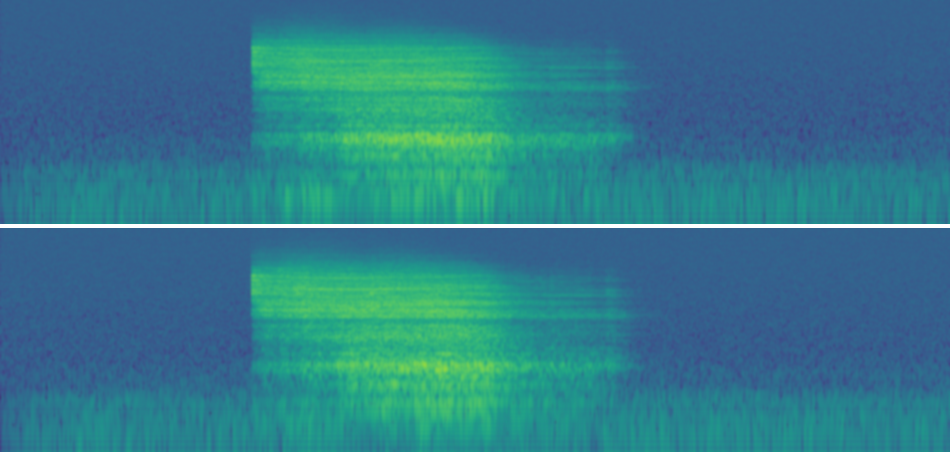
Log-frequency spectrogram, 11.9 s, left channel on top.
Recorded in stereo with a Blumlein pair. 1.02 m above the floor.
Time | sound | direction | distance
3.1 | a hiss | 25° right | 1.7 m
